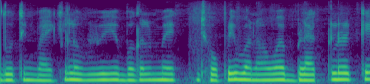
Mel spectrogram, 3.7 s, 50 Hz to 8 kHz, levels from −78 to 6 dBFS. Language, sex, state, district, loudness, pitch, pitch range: Hindi, female, Haryana, Rohtak, -16 LUFS, 210 Hz, 200-215 Hz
